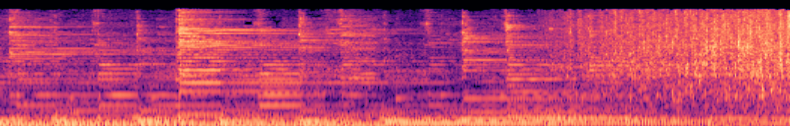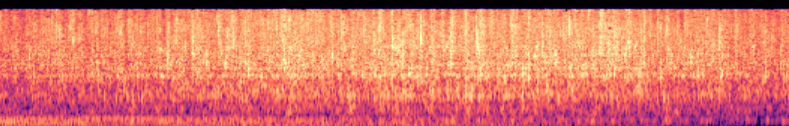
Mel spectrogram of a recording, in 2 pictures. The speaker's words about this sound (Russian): Монах водой наполнил свой кувшин, забормотал над ним слова молитвы и был готов на грозный ада битвы.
